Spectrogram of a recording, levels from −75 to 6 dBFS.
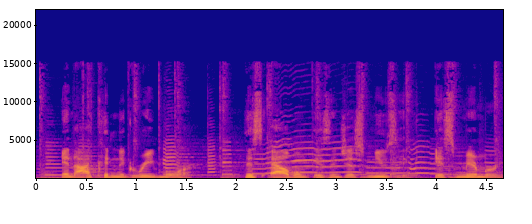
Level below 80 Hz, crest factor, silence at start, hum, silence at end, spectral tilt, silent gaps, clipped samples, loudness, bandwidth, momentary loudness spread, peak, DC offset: -52 dBFS; 18 dB; 0 s; none; 0 s; -4.5 dB/octave; none; under 0.1%; -19 LUFS; 15.5 kHz; 10 LU; -2 dBFS; under 0.1%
